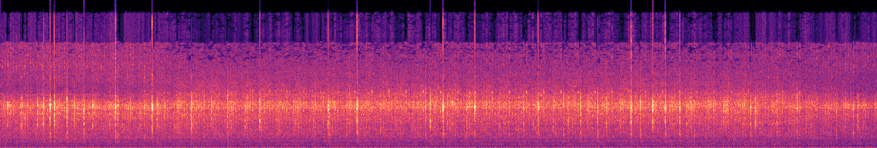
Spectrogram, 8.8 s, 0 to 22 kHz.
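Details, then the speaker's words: Toyota Supra 2JZ with Aristo swap, new aftermarket fuel pressure regulator at 42 psi, misfiring, smoky, struggling idle, later traced to the main ECU; light uneven clicking about three per second, present before misfires began — clicking noise. "And there's this weird clicking sound coming, but it made this long before it started misfiring."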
